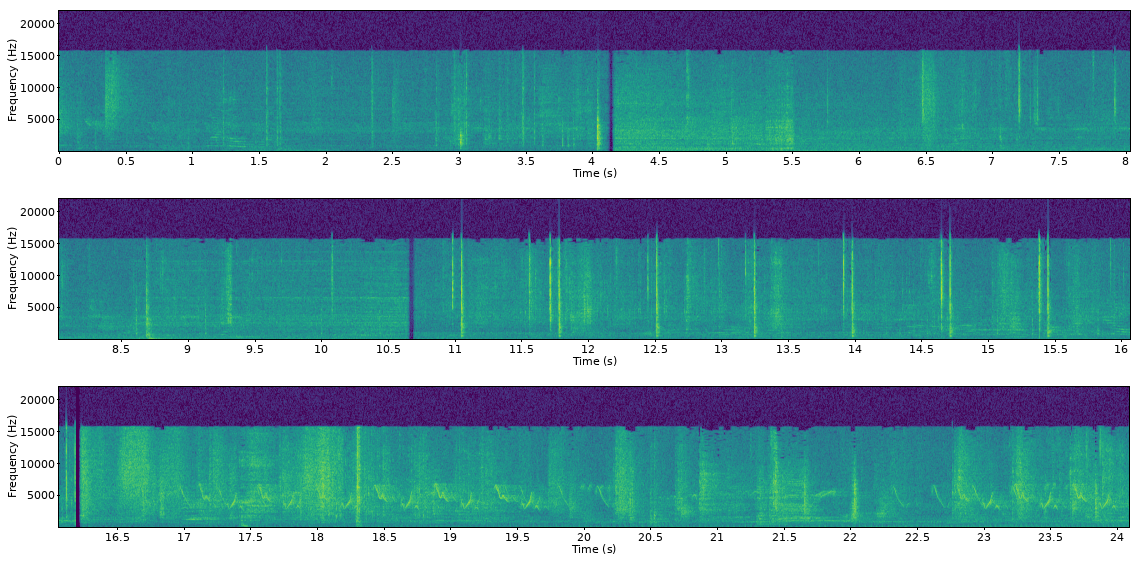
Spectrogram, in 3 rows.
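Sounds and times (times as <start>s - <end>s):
engine-like hum: 0.0s - 16.2s, 19.1s - 24.0s
oil dripping into a bucket: 5.7s - 8.6s.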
